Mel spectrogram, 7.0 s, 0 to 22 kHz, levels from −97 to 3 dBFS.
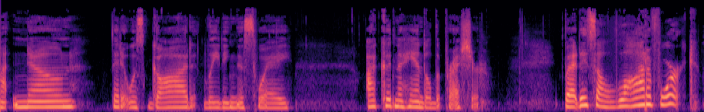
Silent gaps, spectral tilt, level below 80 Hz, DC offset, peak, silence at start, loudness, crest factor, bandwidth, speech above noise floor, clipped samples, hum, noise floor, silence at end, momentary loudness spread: none; -5 dB/octave; -68 dBFS; under 0.1%; -8 dBFS; 0 s; -24 LUFS; 18 dB; 16 kHz; 37 dB; under 0.1%; none; -61 dBFS; 0.1 s; 11 LU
